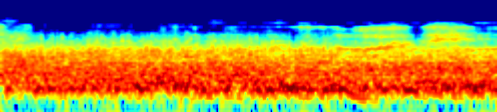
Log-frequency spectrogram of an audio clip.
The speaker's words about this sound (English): Just beginning to rain. Nothing more.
